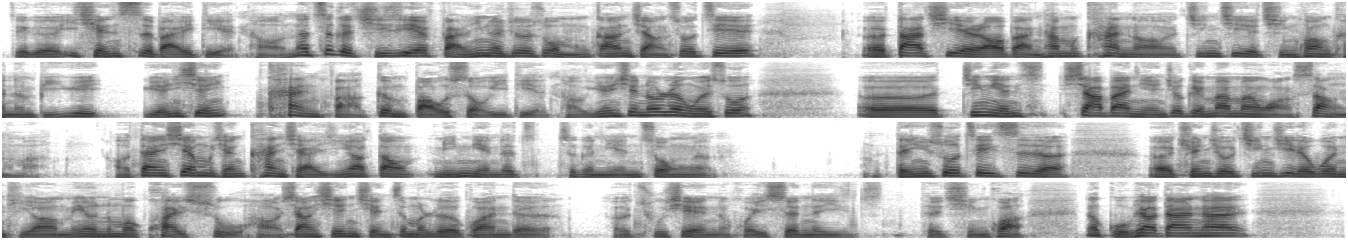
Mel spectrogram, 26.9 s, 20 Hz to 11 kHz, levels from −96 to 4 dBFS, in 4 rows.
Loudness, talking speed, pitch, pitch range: -21 LUFS, 320 characters per minute, 135 Hz, 115-155 Hz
